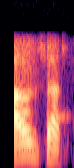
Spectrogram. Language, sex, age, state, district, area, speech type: Kannada, male, 18-30, Karnataka, Bidar, rural, conversation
